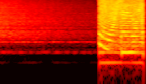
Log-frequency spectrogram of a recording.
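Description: Electronic dance music at a breakdown: a reverb tail fades almost to silence, then about one and a half seconds in a loud, brassy synth chord cuts in with a quick downward pitch bend.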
